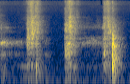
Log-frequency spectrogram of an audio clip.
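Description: Tarot cards are cut and shuffled close by, making three quick riffling bursts with short pauses between them. The sound is soft and crisp.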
